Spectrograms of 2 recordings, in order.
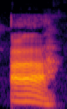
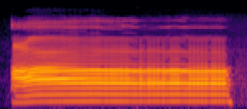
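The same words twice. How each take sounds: First: The vowel is said quickly and short. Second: The vowel is stretched out long. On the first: The speaker calls it right. "normal speed" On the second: The speaker calls it wrong. "it's wrong. Stretching is wrong"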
